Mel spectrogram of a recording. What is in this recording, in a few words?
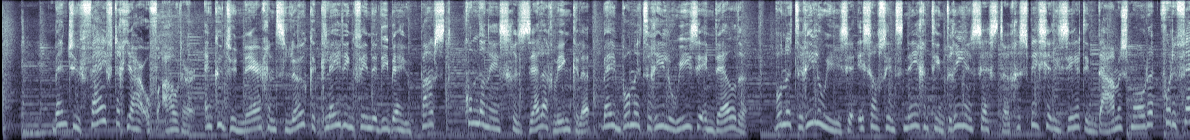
Commercial; Bonneterie Louise; RTV Oost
